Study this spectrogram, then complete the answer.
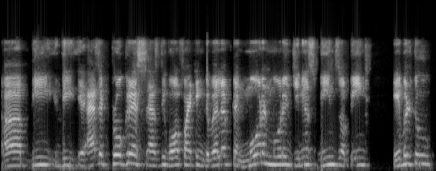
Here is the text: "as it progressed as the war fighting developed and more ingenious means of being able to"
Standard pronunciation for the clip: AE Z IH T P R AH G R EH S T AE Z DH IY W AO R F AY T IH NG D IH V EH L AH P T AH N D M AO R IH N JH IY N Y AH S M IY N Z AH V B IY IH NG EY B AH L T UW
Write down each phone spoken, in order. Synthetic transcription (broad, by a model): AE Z IH T P R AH G R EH S AE Z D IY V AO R F AY T IH NG D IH V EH L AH P T AH N D M AO R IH N JH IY N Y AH S M IY N Z AH V B IY IH NG EY B AH L T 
